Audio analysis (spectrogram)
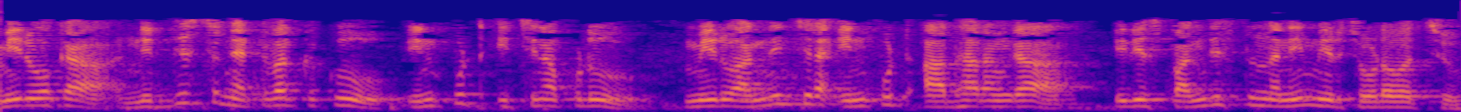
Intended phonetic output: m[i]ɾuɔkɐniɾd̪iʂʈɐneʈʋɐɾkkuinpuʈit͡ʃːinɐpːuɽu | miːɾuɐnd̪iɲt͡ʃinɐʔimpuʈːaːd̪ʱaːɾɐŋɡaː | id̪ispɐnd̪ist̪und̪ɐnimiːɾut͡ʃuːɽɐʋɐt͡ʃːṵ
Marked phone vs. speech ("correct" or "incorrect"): incorrect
